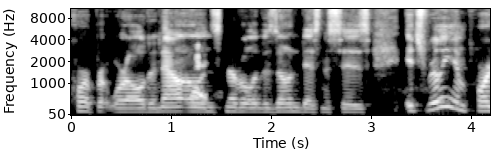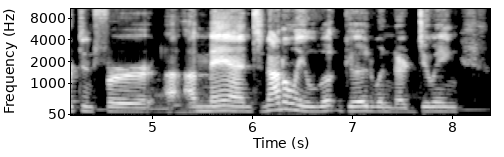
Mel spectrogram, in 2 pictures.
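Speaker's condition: No condition

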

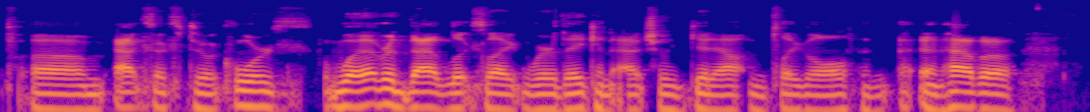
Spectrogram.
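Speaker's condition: Cleft lip and palate; born in Ukraine

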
